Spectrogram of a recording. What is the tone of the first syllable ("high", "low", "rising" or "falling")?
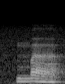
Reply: falling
